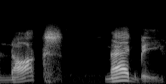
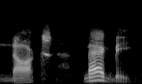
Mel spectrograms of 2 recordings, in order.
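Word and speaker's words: Nox Magbee: in the words were knox magby phonetically spelled n-o-x m-a-g-b-e-e knox magby and he said and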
